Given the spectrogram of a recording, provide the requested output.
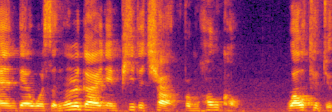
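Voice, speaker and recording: A woman speaks at a moderate pace, with noticeable background noise in the recording. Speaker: documentary filmmaker. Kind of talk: interview. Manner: animated.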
